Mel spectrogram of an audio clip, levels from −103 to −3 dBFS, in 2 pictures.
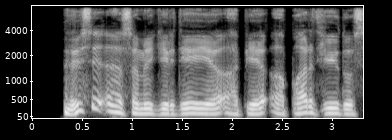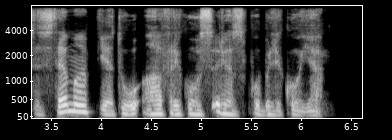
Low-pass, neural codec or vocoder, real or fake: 7.2 kHz; none; real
